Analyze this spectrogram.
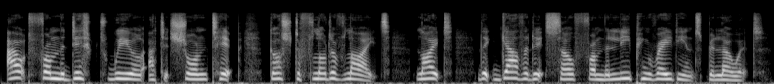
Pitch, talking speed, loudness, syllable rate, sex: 240 Hz, 180 wpm, -16 LUFS, 4.8 syllables/s, female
